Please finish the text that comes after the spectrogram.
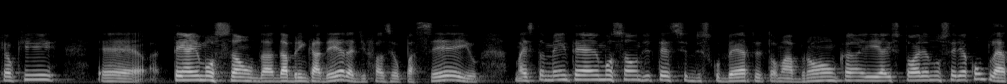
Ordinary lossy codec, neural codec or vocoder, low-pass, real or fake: MP3, 32 kbps; none; 7.2 kHz; real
